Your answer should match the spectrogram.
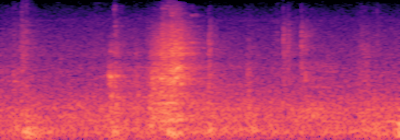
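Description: Hands rummaging in a fabric tool bag and drawing out a folding rule: a few soft rustles and light clicks, the loudest a little under a second in.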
